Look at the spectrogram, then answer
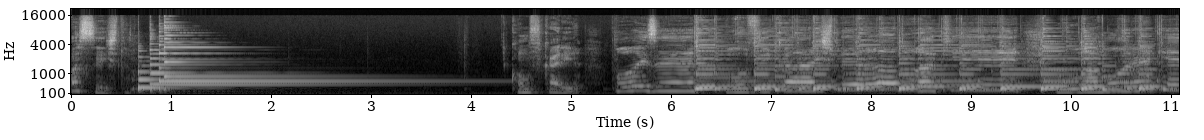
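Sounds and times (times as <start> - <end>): strummed small guitar chord: 0.7 - 4.4.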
